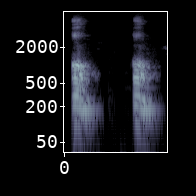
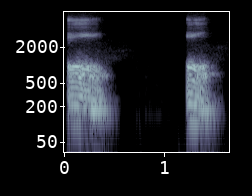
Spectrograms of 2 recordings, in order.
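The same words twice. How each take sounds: First: "O, O" clipped fast, as a native speaker says it; said quickly. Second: "O" held slowly with rounded lips and an A sound; slow A diaeresis. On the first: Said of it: "lo dice rapidito". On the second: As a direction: say it slowly so they hear it. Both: Shown as a demonstration.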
